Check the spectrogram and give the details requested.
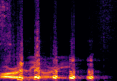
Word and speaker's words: Aura Mayari: All right, next up we have Aura Mayari. Am I pronouncing that correctly? Aura. See, you're here. You're checking me. Yes. Aura Mayari.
